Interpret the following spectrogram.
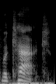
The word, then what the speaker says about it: macaque: I think it's not pronounced macaque.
